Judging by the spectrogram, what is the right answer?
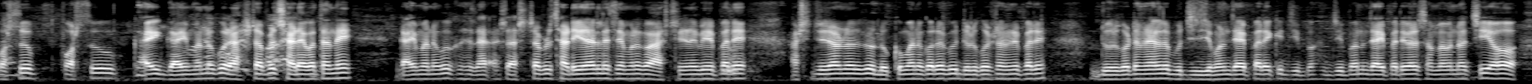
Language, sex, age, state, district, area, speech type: Odia, male, 18-30, Odisha, Cuttack, urban, spontaneous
